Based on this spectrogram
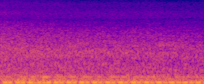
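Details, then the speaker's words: Nissan Frontier started after overheating and cold water added to the hot engine (owner suspects water pump): low throbbing petrol idle with an occasional uneven beat, a slight misfire; exhaust tone sounds a little off. "It runs, I'll show you. Let me fire it up. It's actually not running too bad. It's misfiring a bit, but"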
